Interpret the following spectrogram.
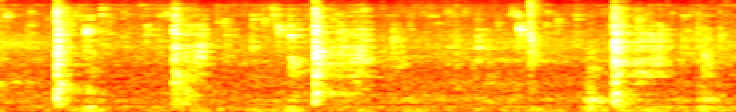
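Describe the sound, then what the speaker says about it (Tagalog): Garlic frying in cooking oil in a pan, a soft steady sizzle broken by several sharp clicks and scrapes as it is stirred, close and fairly quiet with no voices. "Kaya nilagay ko na yung mantika, tapos lagay ko na rin yung bawang."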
